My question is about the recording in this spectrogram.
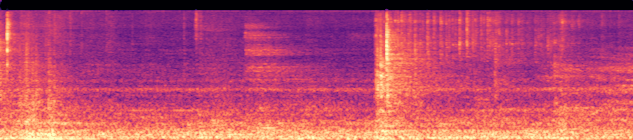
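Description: Old KONE traction lift car running in its shaft, with a steady low rumble and hum and a short click about four seconds in.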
